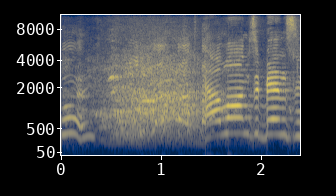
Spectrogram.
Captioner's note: laughing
